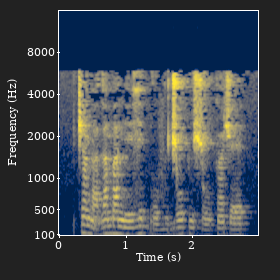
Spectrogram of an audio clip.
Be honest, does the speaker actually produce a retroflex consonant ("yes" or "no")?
no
